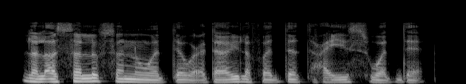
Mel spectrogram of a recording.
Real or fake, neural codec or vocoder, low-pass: real; none; 7.2 kHz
